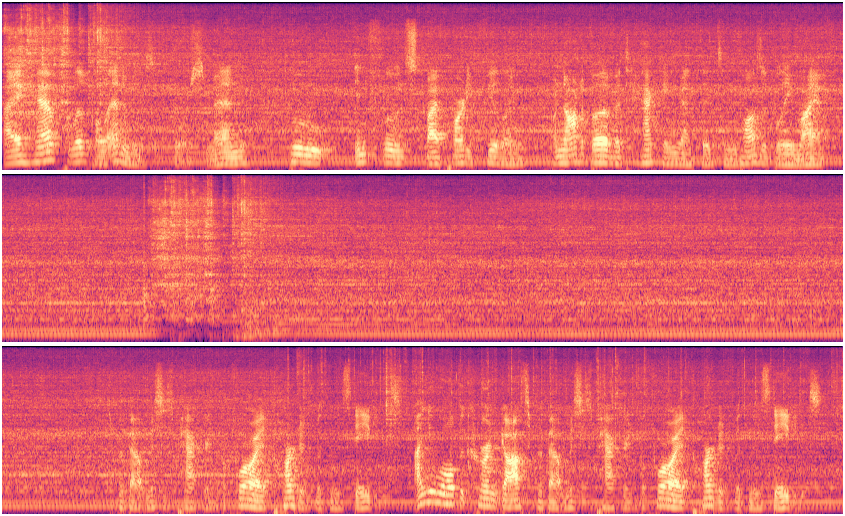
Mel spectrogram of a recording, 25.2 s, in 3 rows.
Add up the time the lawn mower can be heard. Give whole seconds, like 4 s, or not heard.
25 s.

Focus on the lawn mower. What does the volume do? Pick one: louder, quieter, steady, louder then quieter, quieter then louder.
steady.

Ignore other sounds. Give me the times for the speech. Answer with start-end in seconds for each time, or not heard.
0.0-8.2, 17.9-25.0.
